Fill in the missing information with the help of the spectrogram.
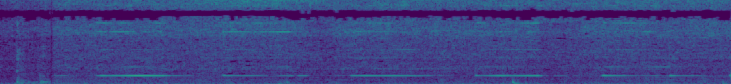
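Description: Forklift warning alarm beeping, a steady high beep repeating about once a second while the forklift moves, with an engine running low beneath. A single knock sounds about four seconds in.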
